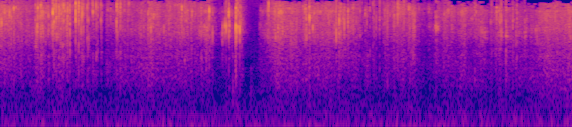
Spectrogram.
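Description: Fingertips of both hands rummage through and push around a heap of dry, hard-shelled pistachio nuts resting on a fur mat. The result is a steady, bright, crisp clatter of shells clicking and crunching against one another, with a few louder rustling bursts and very little low end.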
